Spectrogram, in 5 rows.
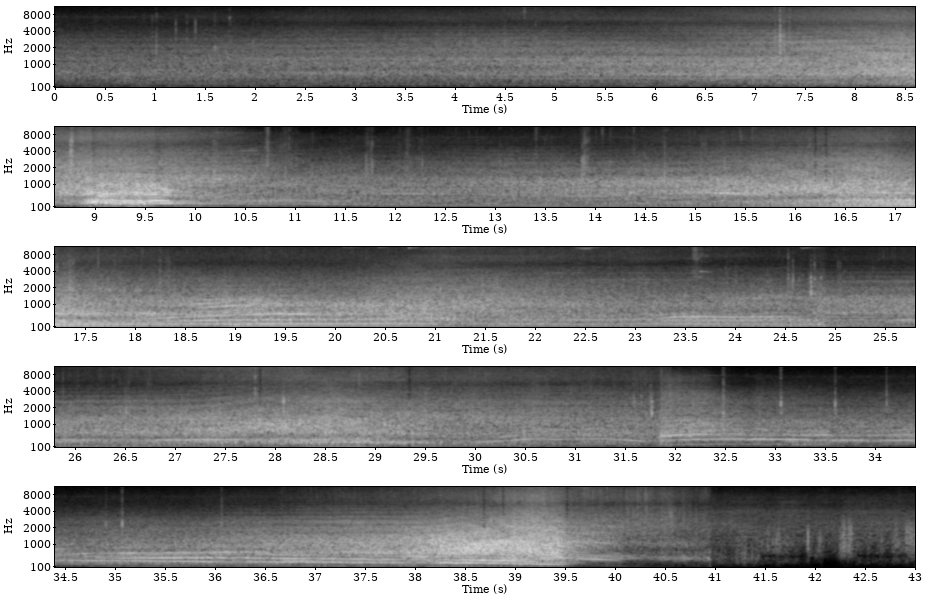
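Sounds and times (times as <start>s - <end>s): car engine revving past: 7.5s - 10.8s, 14.8s - 40.8s.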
